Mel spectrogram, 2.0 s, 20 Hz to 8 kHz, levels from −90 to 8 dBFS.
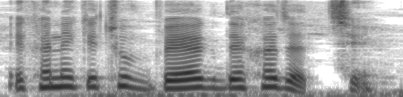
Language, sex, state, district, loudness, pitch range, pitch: Bengali, female, West Bengal, Cooch Behar, -16 LUFS, 215-240 Hz, 230 Hz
